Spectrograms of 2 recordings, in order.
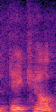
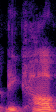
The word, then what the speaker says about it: DeKalb: And as for the DeKalb Junction, or DeKalb Junction, how it's actually pronounced, yeah, it's another pretty bad bottleneck.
